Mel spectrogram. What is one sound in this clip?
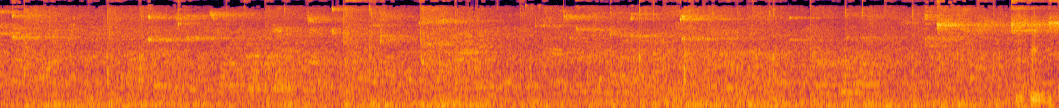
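Basketballs bounce and thud on a wooden floor in a large echoing gym.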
